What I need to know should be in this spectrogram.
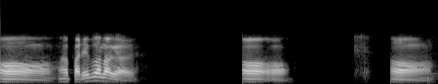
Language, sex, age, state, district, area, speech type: Assamese, male, 60+, Assam, Dhemaji, rural, conversation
